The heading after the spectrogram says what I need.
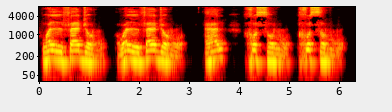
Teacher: so you can hear there's a tafkhim on the ra.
